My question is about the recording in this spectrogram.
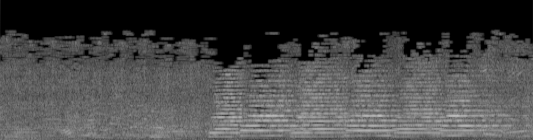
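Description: Vintage fire engine's two-tone horn sounding, starting about one and a half seconds in and alternating between two notes a few times a second, over crowd chatter.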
